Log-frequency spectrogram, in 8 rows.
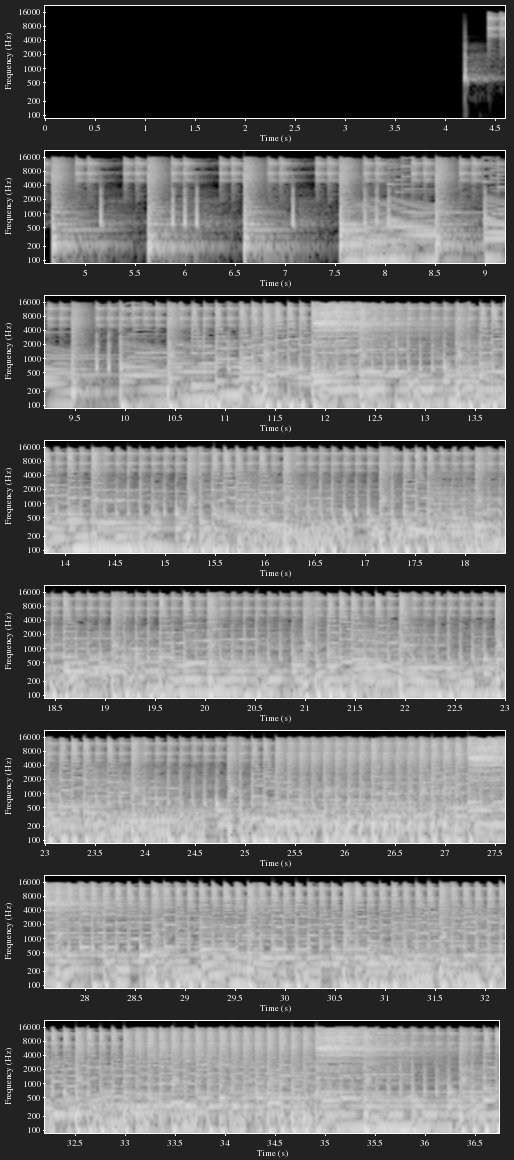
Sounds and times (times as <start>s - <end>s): Music: 4.2s - 36.7s.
